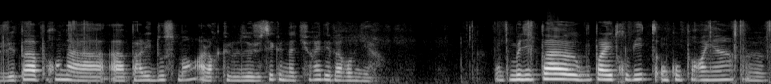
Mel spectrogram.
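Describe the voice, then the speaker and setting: At a fairly quick pace, a woman speaks with a medium pitch and fairly even intonation. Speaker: tarot card reader. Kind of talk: tarot reading. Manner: fast; hesitant.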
